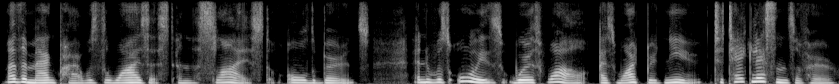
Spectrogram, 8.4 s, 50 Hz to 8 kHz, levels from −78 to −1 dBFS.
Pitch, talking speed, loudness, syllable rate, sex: 230 Hz, 185 wpm, -18 LUFS, 4.5 syllables/s, female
